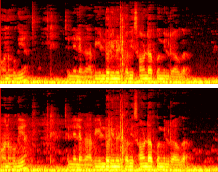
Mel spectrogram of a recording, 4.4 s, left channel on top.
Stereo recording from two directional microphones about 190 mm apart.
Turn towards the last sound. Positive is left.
turn(degrees=0)  # may be behind; listen again after turning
